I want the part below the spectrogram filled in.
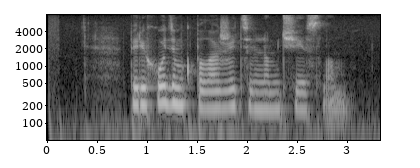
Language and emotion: Russian, neutral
